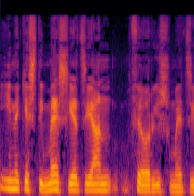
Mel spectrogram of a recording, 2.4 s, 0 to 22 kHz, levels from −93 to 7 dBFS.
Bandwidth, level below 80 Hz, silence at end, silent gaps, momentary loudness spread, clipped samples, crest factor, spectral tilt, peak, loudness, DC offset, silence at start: 15.5 kHz; -56 dBFS; 0 s; none; 6 LU; under 0.1%; 16 dB; -5.5 dB/octave; 0 dBFS; -17 LUFS; under 0.1%; 0 s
